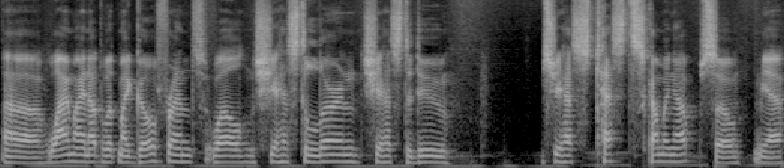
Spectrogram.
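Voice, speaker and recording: Very even loudness and fairly even intonation at a fairly slow pace, with a Dutch accent. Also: man, medium pitch for a man. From Netherlands. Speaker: indie game developer and streamer. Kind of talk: live stream Q&A. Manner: hesitant, many fillers.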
